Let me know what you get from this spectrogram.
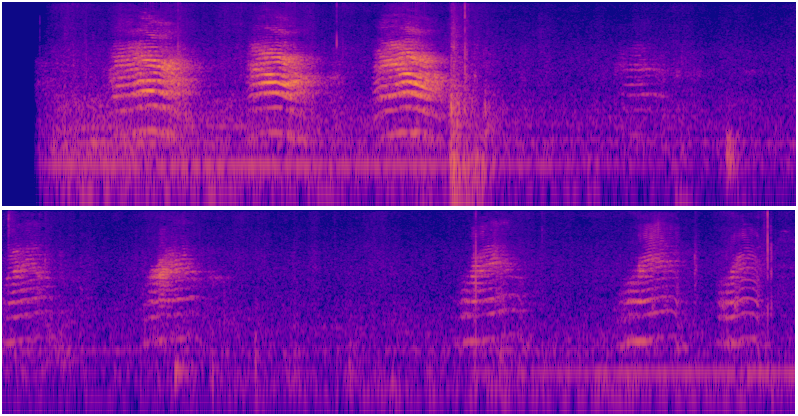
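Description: A Devon Rex cat gives a run of drawn-out, wavering meows with a steady hum behind.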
